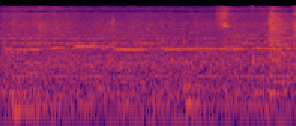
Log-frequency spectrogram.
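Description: Steady background noise with soft background music under it, with no speech.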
